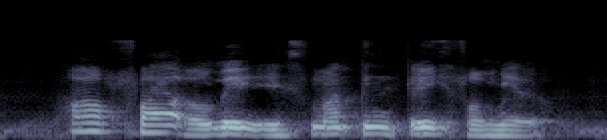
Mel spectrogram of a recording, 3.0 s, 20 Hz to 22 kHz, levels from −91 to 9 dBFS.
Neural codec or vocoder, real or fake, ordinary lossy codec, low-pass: codec, 16 kHz, 1 kbps, FreqCodec, larger model; fake; none; none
